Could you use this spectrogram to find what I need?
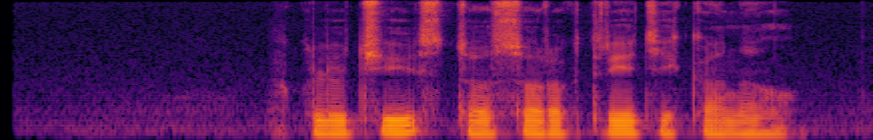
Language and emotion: Russian, neutral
